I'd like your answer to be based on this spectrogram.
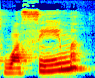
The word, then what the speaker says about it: Wasim: But he is branded as Wasim the Dream. And the reason is so that you get that mnemonic device, meaning the rhyme, which helps you pronounce his name correctly.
